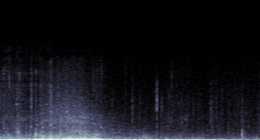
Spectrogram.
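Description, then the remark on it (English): The front door of a burning house is kicked in by firefighters and smashed to splinters: one heavy, booming crash with a deep low rumble that swells briefly, then fades into a lingering roar. “The front door is kicked into splinters, creating a mini backdraft in the room.”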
